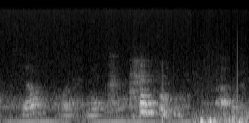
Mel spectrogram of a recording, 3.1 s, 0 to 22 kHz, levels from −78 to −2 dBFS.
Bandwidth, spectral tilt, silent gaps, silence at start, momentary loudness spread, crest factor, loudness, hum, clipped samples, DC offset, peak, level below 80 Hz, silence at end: 17 kHz; -7 dB/octave; none; 0 s; 13 LU; 22 dB; -34 LUFS; none; under 0.1%; under 0.1%; -12 dBFS; -38 dBFS; 0 s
